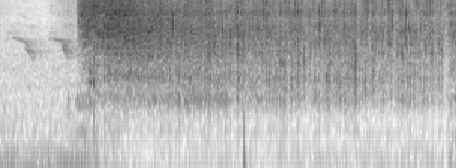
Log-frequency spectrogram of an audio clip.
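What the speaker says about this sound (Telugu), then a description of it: "పచ్చి టమాటాలు ఇలా కట్ చేసుకొని ఆయిల్లో వేసి ఫ్రై చేసుకున్నాము" Cut green tomatoes land in hot oil and sizzle loudly from close by, a sudden onset of dense frying hiss that holds steady to the end, with no talk.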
